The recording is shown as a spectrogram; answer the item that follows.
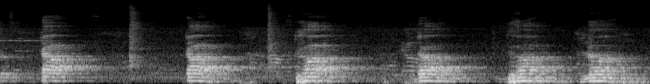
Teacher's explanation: जीभ कहाँ लग रही है, मूर्ध में लग रही ना, तो इसलिए क्या है, मूर्धोच्चारित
